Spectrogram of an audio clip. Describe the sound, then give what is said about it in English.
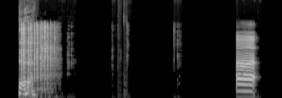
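Two six-sided dice clatter across a hard tabletop in a bright, ringing rattle, a few faint ticks follow, then a second short clattering burst. Fairly loud, with no voices. “Dice don't fail me now.”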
